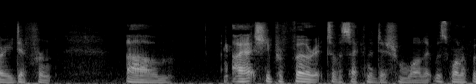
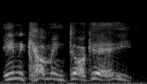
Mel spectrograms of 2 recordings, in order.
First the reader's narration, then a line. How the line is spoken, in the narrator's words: you yell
